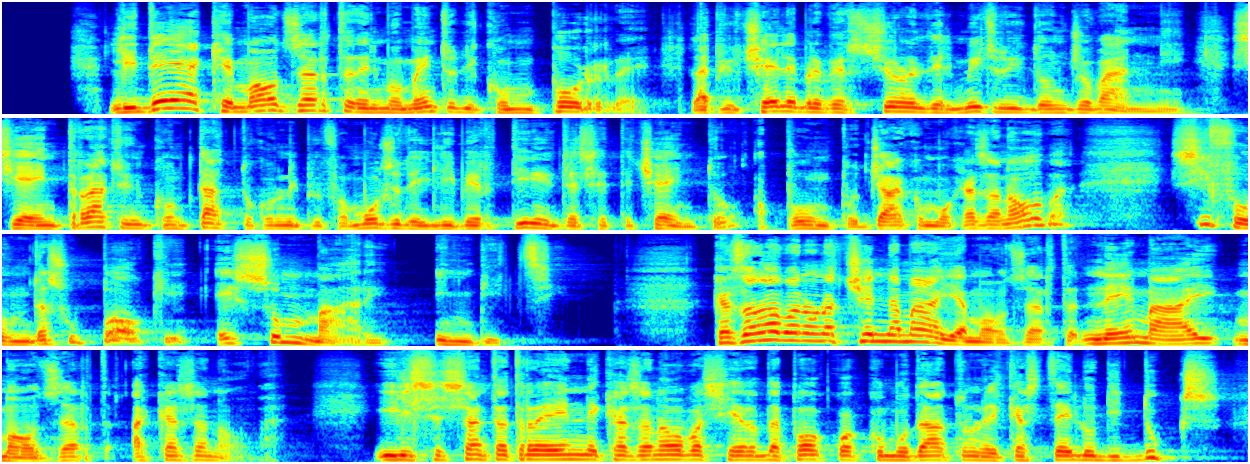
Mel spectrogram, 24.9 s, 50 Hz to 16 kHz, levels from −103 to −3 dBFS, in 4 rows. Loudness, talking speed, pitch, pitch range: -22 LUFS, 145 wpm, 135 Hz, 110-150 Hz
